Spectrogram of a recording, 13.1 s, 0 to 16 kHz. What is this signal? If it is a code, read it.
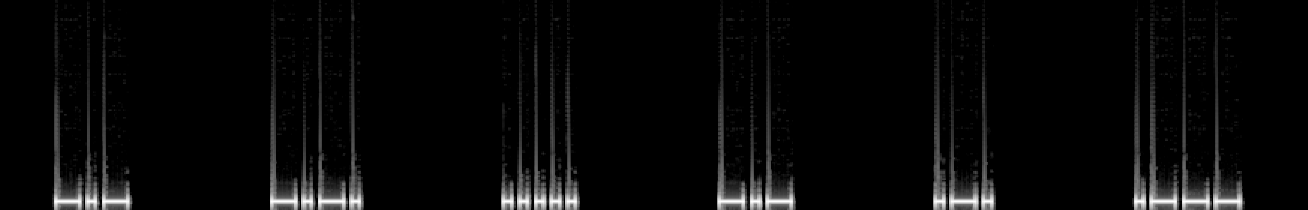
Morse code, heard as a keyed tone, about 15 wpm, spaced as for 5 wpm, 700 Hz. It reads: KC5KRJ
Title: USA Call Signs - 6 Characters - 6x Character Spacing - 15wpm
